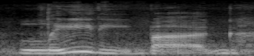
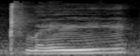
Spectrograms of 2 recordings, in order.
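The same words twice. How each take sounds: First: Said in the usual way. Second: "Ladybug" in three separate, even beats; counting out syllables. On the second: Shown as a demonstration. Teacher counting syllables with preschoolers, one beat at a time. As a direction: break "Ladybug" into three syllables with gaps between. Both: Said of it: "Let's count".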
